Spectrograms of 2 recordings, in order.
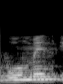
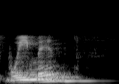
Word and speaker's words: women: The plural is not woman, it's women.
